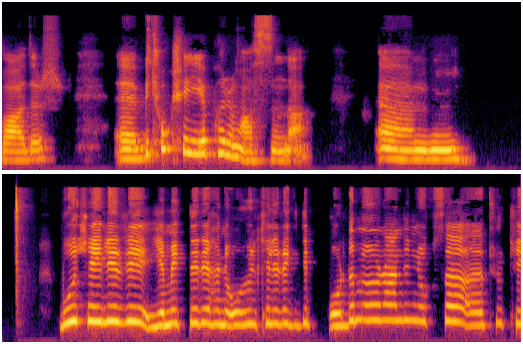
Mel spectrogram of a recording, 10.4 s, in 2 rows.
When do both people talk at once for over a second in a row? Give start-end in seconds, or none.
none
